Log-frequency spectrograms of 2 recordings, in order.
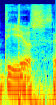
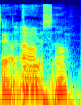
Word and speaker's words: Deus: Ja, det är så du uttalar det. – Deus. – Deus. Det är latin.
